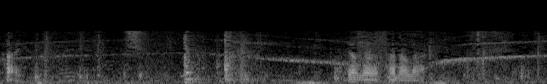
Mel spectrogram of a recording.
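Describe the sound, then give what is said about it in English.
A siren wails in sweeping tones, gliding down and then rising again, heard faintly beneath people talking. “There's a prayer you say, by the way, when you hear a siren.”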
